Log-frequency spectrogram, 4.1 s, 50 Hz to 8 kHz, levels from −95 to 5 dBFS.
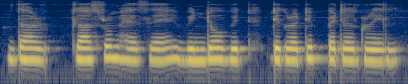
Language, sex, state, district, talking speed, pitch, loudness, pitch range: English, female, Arunachal Pradesh, Lower Dibang Valley, 130 wpm, 215 Hz, -16 LUFS, 210-225 Hz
